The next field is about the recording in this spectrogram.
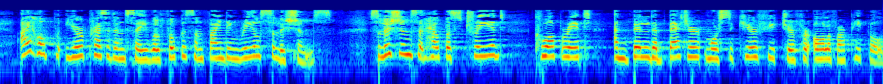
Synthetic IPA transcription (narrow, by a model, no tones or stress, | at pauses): ʔaɪhoʊpjə˞pʰɹ̥ɛzɪdə̃nsiwɪlˠfokəsn̩fãɪ̃ndɪ̃ŋɹiəlˠsəlʉʃə̃nz̥ | səlʉʃə̃nzðət̚ɦɛlˠpʌstʰɹ̥ed | kʰoɔpə˞eɾ | ə̃nbɪlˠdəbɛɾə˞mɔɹsɪkʰj̥uɹfjʉt͡ʃə˞fə˞ʔɔlˠʌvaʊə˞pʰipəlˠ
